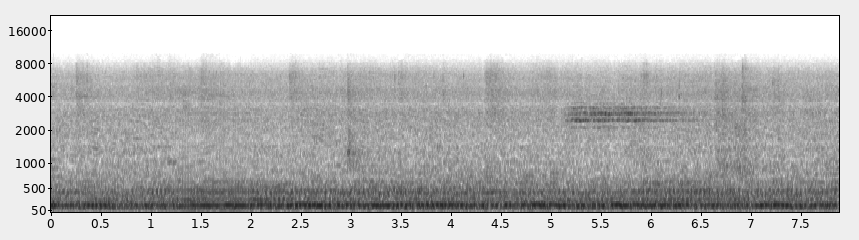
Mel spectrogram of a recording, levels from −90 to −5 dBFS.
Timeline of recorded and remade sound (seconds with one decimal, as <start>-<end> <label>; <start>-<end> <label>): 0.0-1.3 recorded; 1.3-2.0 remade; 2.0-7.9 recorded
